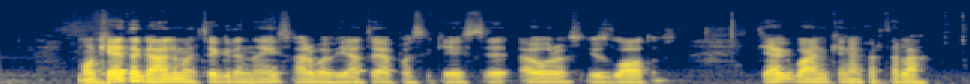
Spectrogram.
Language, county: Lithuanian, Vilnius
